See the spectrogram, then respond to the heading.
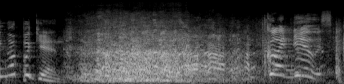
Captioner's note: audience laughing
